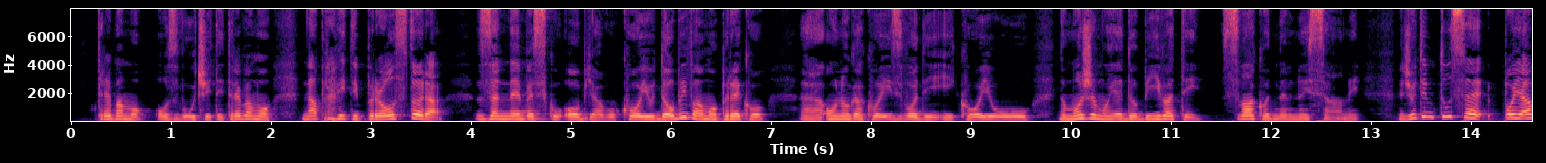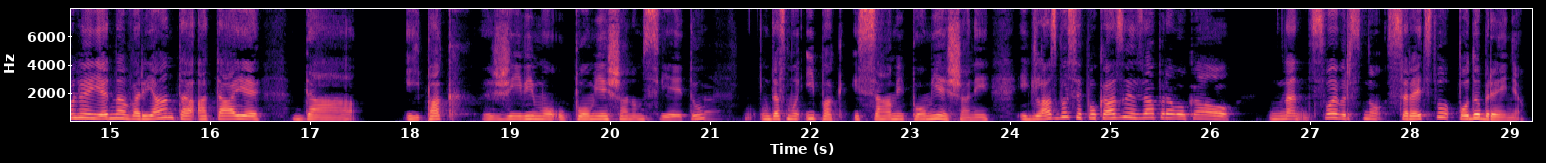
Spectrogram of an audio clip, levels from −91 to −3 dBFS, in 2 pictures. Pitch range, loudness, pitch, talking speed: 175-225 Hz, -26 LUFS, 190 Hz, 110 wpm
